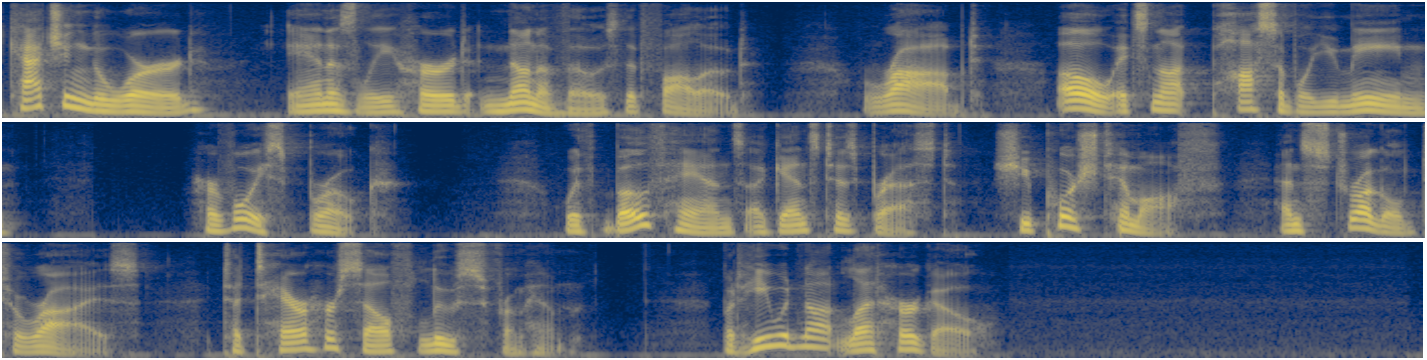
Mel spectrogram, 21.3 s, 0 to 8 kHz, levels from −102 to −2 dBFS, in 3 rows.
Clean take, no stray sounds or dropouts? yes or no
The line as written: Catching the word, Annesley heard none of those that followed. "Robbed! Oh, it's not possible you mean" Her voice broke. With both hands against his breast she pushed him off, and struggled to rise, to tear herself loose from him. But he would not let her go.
yes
